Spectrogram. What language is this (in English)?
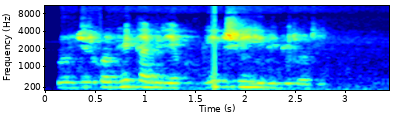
Kinyarwanda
